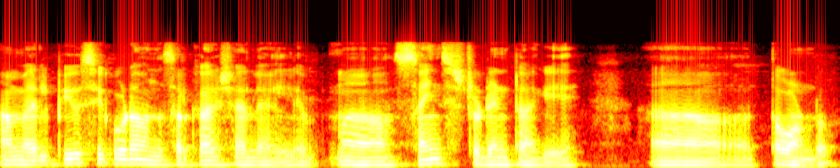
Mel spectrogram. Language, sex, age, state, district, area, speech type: Kannada, male, 45-60, Karnataka, Shimoga, rural, spontaneous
